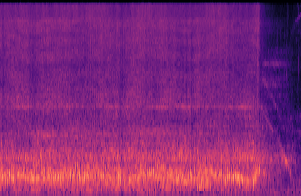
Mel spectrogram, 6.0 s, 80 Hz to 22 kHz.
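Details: Nilfisk C110 (Compact 110.3) pressure washer cleaning a dirty deck with its rotating patio and decking cleaner attachment: steady even rush of spray with a smooth rotary whir, no surging or stutter, then a clean shut-off; running normally.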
